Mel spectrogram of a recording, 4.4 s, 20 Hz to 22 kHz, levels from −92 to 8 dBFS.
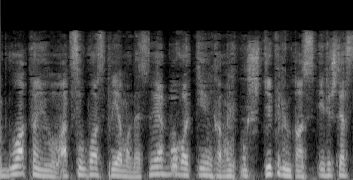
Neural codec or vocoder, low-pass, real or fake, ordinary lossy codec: codec, 44.1 kHz, 1.7 kbps, Pupu-Codec; 10.8 kHz; fake; AAC, 32 kbps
